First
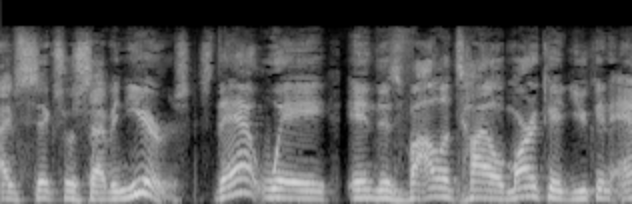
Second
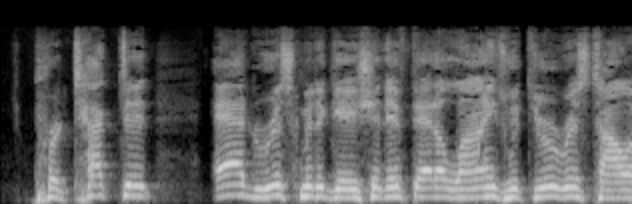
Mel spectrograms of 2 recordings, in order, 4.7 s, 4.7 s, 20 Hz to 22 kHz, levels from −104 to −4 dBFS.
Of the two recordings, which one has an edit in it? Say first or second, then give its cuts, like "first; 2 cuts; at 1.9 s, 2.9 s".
first; 2 cuts; at 1.5 s, 2.5 s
